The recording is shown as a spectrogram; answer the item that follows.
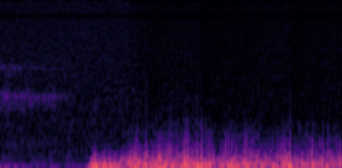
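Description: A low rumble of air noise on the microphone, starting suddenly about half a second in and running for about two seconds.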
